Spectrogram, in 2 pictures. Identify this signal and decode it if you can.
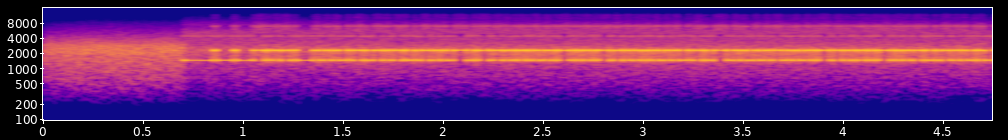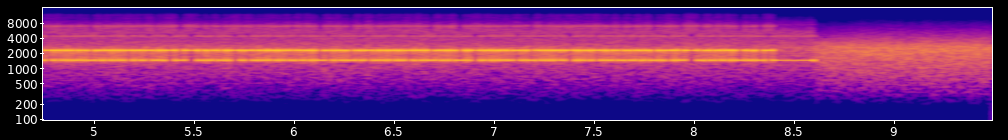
RTTY (75 baud, 850 Hz shift), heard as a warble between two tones, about 1900 Hz centre, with radio static. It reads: ICH HALTE DIESE RICHTLINIE DESHALB FUR NOTWENDIG UND UBERAUS WICHTIG.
